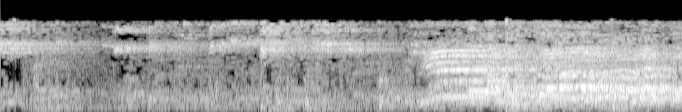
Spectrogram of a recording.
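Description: Indoor basketball game: a few short knocks, then from about three seconds in a loud burst of overlapping high squeaks and shouts, the sound of sneakers squealing on the gym floor amid players' voices.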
